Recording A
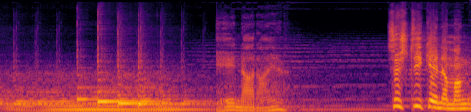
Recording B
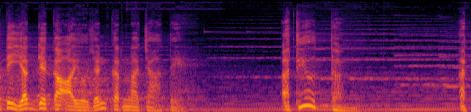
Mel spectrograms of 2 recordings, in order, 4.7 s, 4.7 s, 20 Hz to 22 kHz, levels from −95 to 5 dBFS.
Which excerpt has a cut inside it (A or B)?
A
